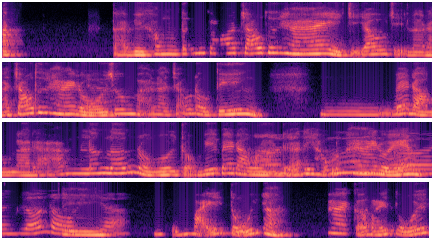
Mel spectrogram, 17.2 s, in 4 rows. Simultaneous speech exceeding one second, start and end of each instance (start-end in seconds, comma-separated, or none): 11.1-12.9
